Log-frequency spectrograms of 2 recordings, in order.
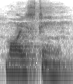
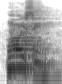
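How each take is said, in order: First: The T sound is pronounced. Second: The T sound is not pronounced. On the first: The speaker calls it wrong. "not moisting" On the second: The speaker calls it right. "the T is silent"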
